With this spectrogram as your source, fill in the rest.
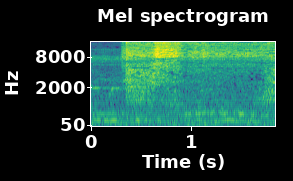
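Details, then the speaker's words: Polytron single-door fridge, freezer evaporator not cooling, suspected blocked capillary: after welding, unit switched on and gas rushes through the line with a sudden steady hiss while flushing the pipe; refrigerant line flushing hiss. "jadi pastikan tidak ada yang menyumbat untuk melakukan flashing di bagian pipa"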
